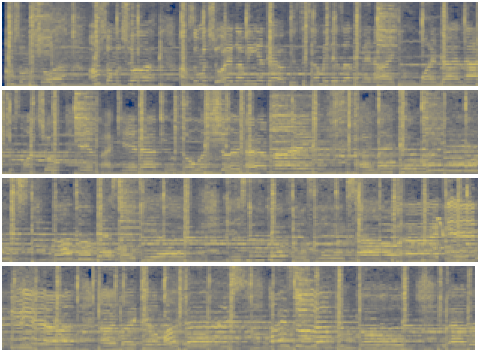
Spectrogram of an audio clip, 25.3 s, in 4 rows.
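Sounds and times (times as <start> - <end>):
TikTok sped-up music: 0.1 - 25.3.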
